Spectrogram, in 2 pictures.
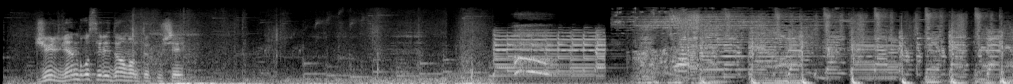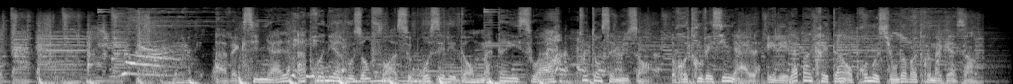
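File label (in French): chaleureux, Comédien voix off, publicité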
